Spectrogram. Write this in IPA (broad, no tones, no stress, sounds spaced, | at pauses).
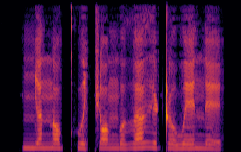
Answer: ɲ ɐ n ɔ kʷʰ ɐ c ɔ ŋ o ð ɐ ɣ e ʈ o w e n e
